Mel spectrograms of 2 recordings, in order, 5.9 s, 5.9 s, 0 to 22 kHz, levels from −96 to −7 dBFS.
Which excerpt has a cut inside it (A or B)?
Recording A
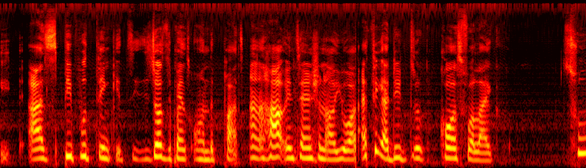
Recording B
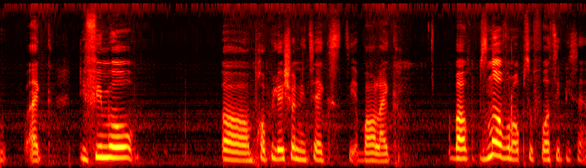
A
